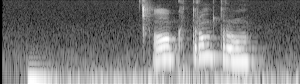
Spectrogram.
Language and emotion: Russian, neutral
